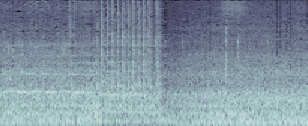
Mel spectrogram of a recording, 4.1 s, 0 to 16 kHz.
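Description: Cummins Onan RV QD 12500 diesel generator running steadily, a continuous mechanical drone with a faint fast rhythm.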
